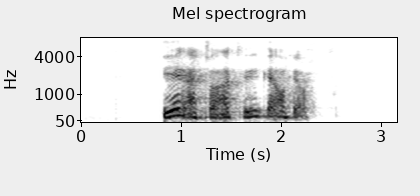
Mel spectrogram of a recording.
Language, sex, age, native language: Icelandic, male, 20-29, Icelandic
